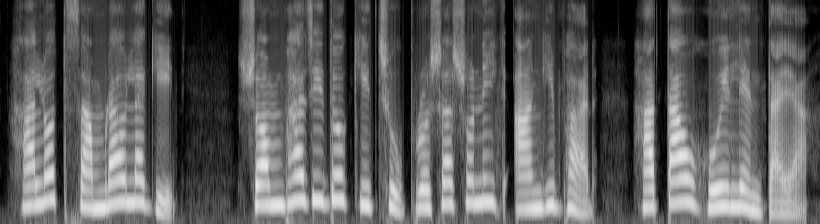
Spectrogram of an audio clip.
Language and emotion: Santali, neutral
